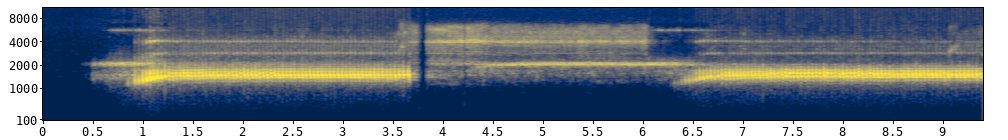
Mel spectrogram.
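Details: A Gulf Coast toad in the Southeast Texas (Houston) area gives a long, steady, medium-pitched trill while chorusing beside an Eastern narrow-mouthed toad, whose buzzy call breaks in.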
